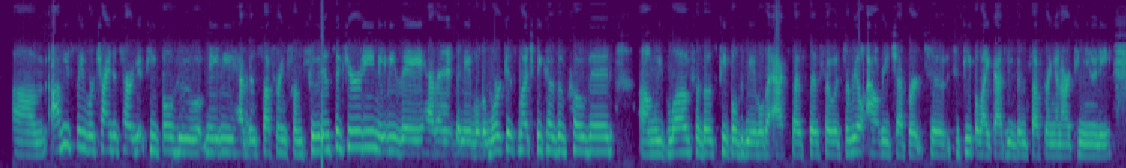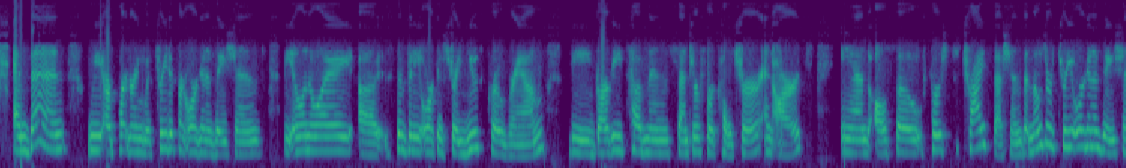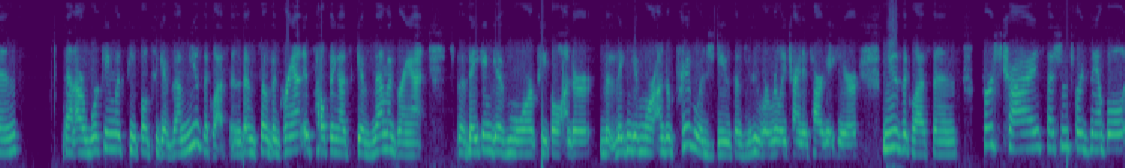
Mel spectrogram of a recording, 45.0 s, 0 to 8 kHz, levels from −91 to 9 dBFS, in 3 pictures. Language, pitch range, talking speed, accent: English, 180-225 Hz, 190 wpm, American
